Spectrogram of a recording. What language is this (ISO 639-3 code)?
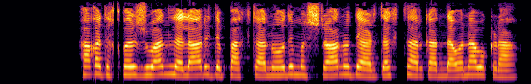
pus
